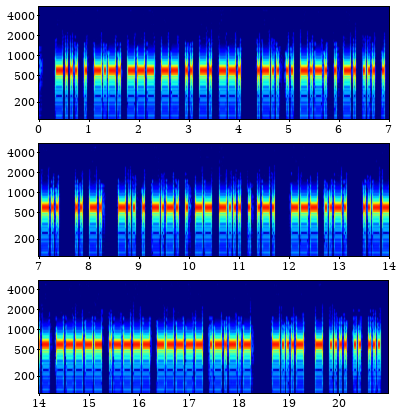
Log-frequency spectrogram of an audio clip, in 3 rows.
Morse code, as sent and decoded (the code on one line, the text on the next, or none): -... -.-. --- -- .. -. --. / .-.. .. -.-. -. ... -.. / .. -. / -.. -.-. -- -... .-. / --- ..-. / ..--- ----- .---- ----- .-.-.- / -...- / - .... .. ...
BECOMING LICENSED IN DECEMBER OF 2010. <BT> THIS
